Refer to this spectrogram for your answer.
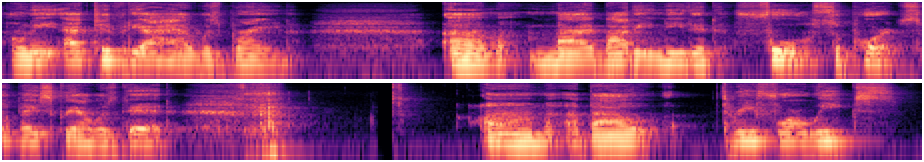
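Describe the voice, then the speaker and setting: Low raspy woman with a lisp. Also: little pitch movement, takes it slowly, long pauses, low-quality recording. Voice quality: slight lisp. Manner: earnest, heartfelt, plain-spoken. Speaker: singer sharing her story. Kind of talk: personal testimony to camera. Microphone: phone video.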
